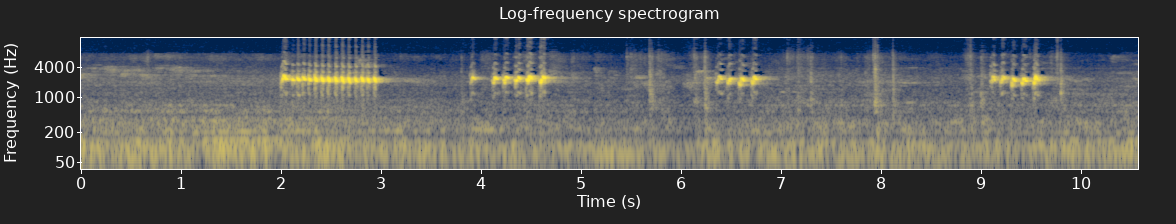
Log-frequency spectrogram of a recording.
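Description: Yellow-vented bulbul (cucak trucuk) giving four bursts of rapid chattering notes, the first and longest about two seconds in, the rest shorter, a couple of seconds apart. This is the lure call that bird keepers use to provoke other bulbuls.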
